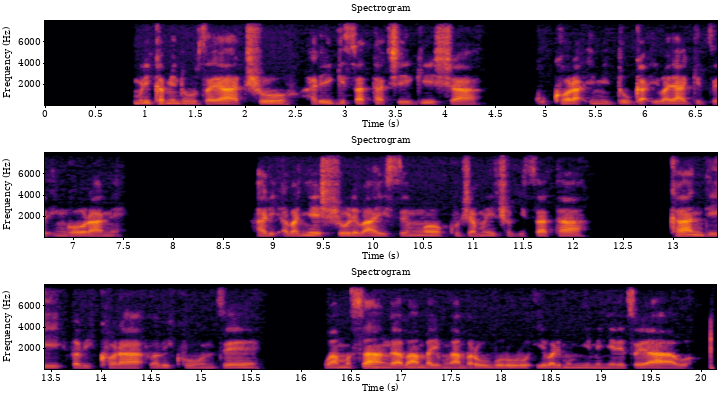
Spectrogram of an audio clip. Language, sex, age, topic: Rundi, male, 36-49, education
